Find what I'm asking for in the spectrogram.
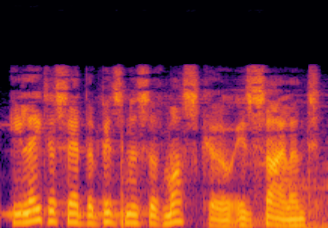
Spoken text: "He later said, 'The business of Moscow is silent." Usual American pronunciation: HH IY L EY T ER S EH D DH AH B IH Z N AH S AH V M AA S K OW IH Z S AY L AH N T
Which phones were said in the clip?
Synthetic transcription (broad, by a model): HH IY L EY T ER S EH D DH AH B IH Z N AH S AH V M AA S K OW IH Z S AY L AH N T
